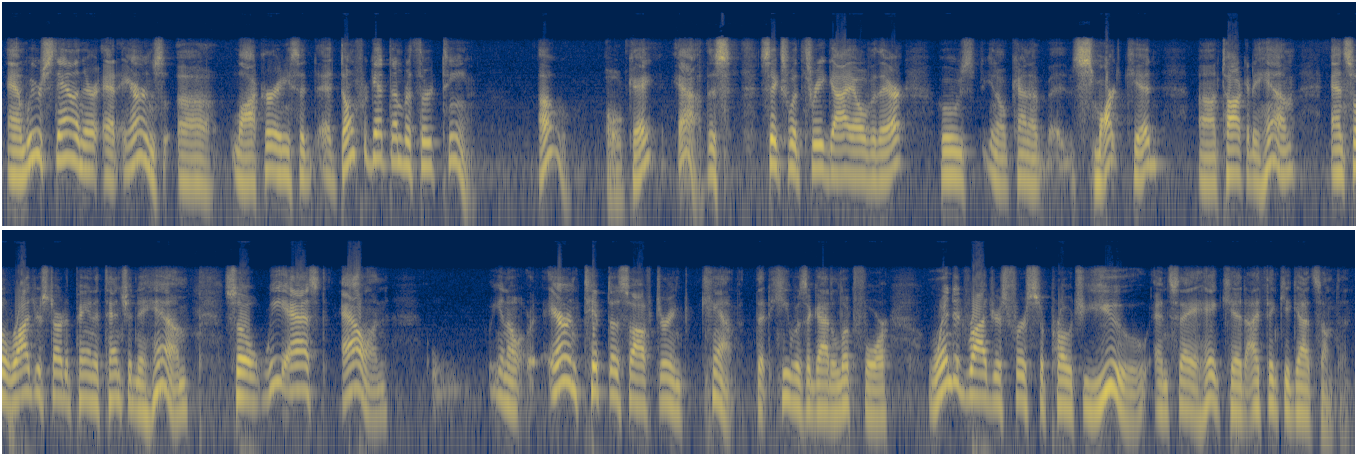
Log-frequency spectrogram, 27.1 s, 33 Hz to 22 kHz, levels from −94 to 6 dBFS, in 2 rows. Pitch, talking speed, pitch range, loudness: 150 Hz, 175 wpm, 130-185 Hz, -21 LUFS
